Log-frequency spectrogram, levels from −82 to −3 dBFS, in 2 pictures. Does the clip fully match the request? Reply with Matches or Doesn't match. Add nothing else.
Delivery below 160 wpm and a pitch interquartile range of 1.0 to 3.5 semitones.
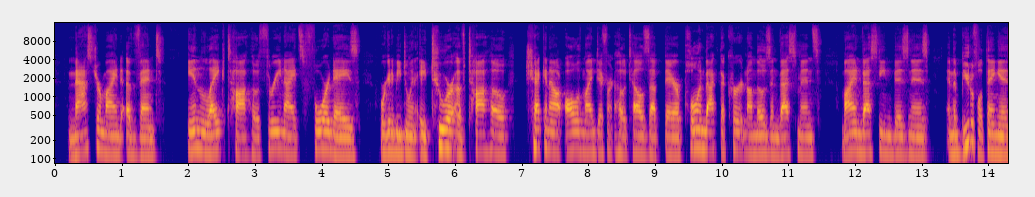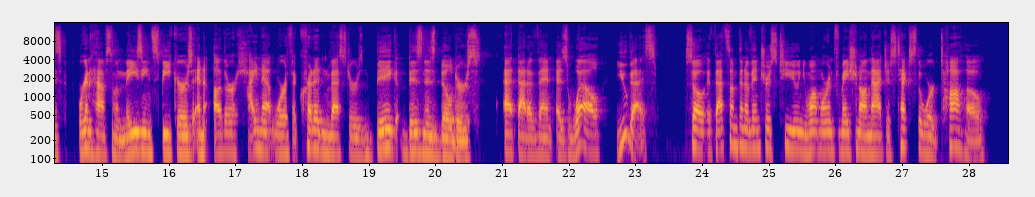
Doesn't match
